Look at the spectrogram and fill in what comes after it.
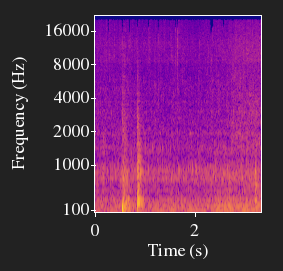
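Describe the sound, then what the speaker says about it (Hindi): Spinach cooking water is poured onto browned meat in a pot for palak gosht, giving two short splashy gushes near the start, then a soft liquid hiss and faint bubbling that fades to quiet. "इसको गलाने के लिए थोड़ा यही पानी डाल देंगे, ये पालक वाला पानी है ना, यही डाल देंगे।"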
